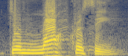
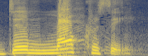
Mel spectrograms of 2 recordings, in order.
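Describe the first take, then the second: No difference in how they are said.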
